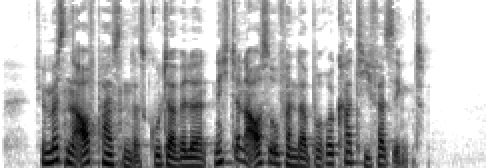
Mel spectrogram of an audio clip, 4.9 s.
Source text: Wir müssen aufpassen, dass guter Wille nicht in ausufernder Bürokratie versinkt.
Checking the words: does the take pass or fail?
pass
